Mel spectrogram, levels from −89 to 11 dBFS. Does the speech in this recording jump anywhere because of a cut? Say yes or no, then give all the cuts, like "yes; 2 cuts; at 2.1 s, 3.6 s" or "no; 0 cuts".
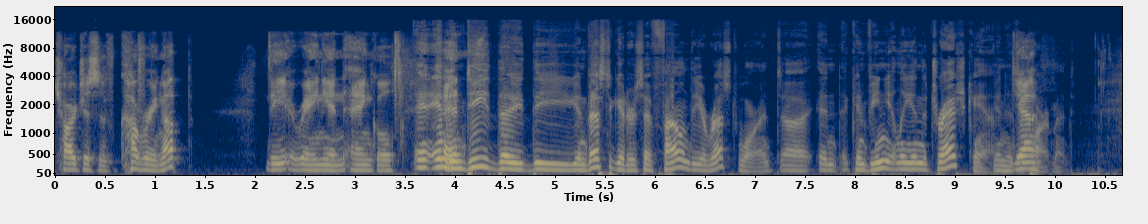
no; 0 cuts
